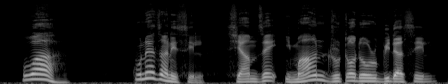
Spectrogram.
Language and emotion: Assamese, surprised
